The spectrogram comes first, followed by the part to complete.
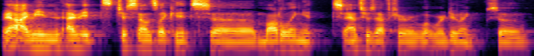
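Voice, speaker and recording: A man's voice: fairly low pitch, level tone, moderate pace. A man co-hosting a casual podcast chat, playful and mock-grand, often laughing as he talks. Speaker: podcast co-host.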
